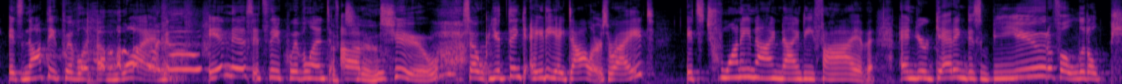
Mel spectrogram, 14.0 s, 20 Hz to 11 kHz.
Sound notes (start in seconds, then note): 1.1 laughter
